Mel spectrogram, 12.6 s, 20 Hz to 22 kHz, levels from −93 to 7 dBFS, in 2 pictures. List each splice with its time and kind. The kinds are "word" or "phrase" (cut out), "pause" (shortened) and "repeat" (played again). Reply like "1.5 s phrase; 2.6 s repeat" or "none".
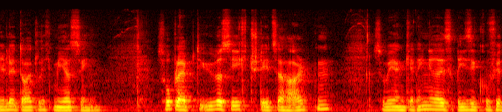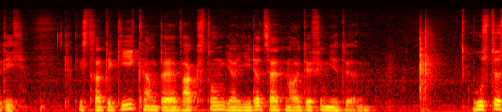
7.2 s pause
